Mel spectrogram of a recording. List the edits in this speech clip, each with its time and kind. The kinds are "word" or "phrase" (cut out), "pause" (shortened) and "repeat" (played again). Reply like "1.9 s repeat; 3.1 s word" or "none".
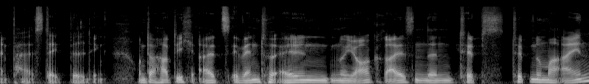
1.7 s phrase; 3.3 s word; 4.6 s word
